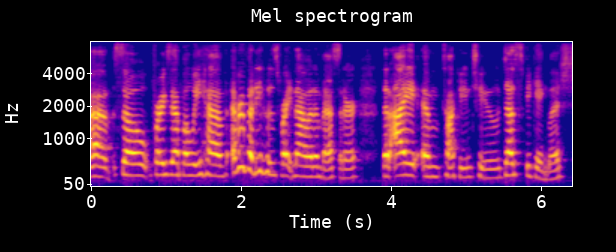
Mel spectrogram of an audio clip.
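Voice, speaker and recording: A woman with a Rochester accent, a fairly high pitch, ordinary pitch variation, a bright, sharp tone and a moderate pace. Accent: Rochester broad A. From US, Rochester, New York. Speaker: co-host, community relations. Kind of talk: casual chat.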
